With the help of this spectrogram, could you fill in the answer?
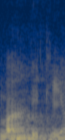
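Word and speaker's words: مالك: Lanjut, Maliki Yaumiddin. Ma-nya dibaca panjang, beda dengan kita baca surat An-Nas, Malikin Nas ya.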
